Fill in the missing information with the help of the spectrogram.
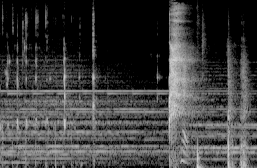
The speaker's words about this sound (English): Ooh, she's pouring the peanut butter whiskey now.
